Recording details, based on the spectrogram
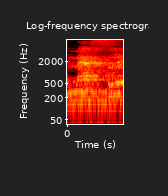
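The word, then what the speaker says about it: nestle: नेस्ले जो है इसका होता है पनाह देना, शरण देना। ये नेस्ले में भी टी साइलेंट है और मैच भी टी साइलेंट है।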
